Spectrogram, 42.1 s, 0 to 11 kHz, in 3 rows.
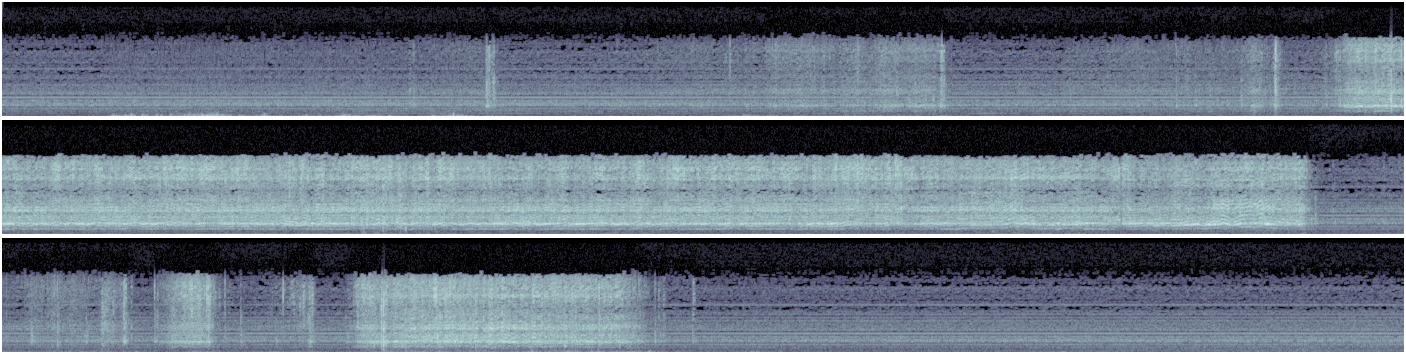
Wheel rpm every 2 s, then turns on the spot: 0, 0, 10, 0, 10, 0, 20, 70, 70, 70, 70, 70, 60, 30, 10, 10, 60, 10, 0, 0, 0.
8-10 26-28 34-36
